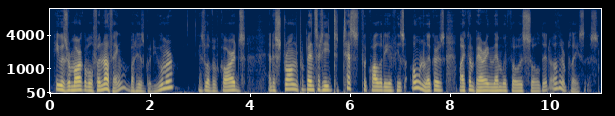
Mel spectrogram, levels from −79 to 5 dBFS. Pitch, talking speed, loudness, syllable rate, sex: 150 Hz, 185 wpm, -20 LUFS, 5.3 syllables/s, male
